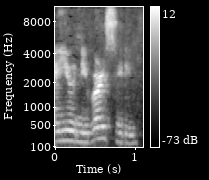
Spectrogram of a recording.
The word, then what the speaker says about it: university: An uncle, but a university. In the first example, the H at the beginning for hour is silent. In the second example, the U at the beginning of university sounds like U.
